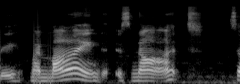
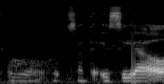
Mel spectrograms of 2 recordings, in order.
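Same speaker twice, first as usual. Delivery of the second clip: quiet, soft, hushed half-whisper; 6 dB quieter than usual. Retelling how others around reacted to a knee injury: imitating people half-whispering. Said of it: "everyone's kinda whispering a little bit".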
